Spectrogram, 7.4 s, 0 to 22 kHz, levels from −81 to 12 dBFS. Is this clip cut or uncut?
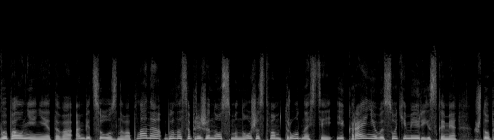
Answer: uncut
